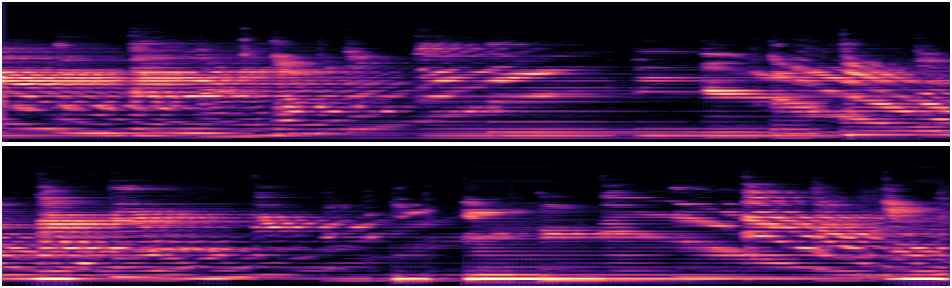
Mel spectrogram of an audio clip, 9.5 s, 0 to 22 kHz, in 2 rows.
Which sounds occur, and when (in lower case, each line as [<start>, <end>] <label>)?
[0.00, 9.45] music
[1.16, 1.23] tick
